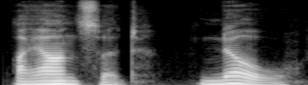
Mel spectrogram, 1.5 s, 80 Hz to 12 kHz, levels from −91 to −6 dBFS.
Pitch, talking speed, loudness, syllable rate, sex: 115 Hz, 115 wpm, -18 LUFS, 4.1 syllables/s, male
